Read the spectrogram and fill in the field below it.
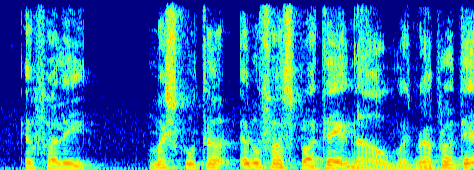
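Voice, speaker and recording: With a dark, mellow tone and a somewhat breathy quality, a man talks at a medium pitch. His intonation is lively and his pace moderate. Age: 60s. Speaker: comedian. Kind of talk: casual interview chat.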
